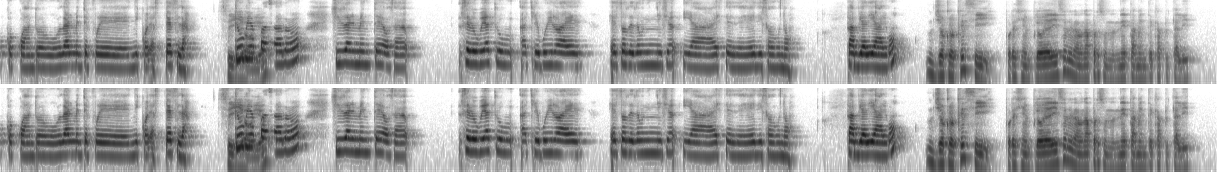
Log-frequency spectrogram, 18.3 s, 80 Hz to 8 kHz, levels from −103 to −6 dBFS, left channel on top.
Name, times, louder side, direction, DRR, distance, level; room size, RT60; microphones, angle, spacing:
voice 1, 0.0-2.8 3.5-6.1 6.9-8.7 9.2-11.9 12.7-13.5, right 2 dB, 15° right, 0.6 m, -29 dB
voice 2, 3.3-4.0 13.9-17.8, right 3 dB, 45° right, 0.8 m, -34 dB
16.5 x 10.5 x 5.0 m
head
